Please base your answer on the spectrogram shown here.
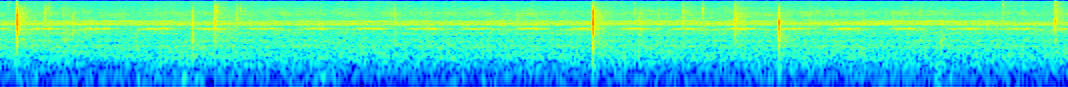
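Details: High, steady insect trilling on stacked pitches fills the background as a bonfire snaps and pops loudly at irregular moments, roughly once a second.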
